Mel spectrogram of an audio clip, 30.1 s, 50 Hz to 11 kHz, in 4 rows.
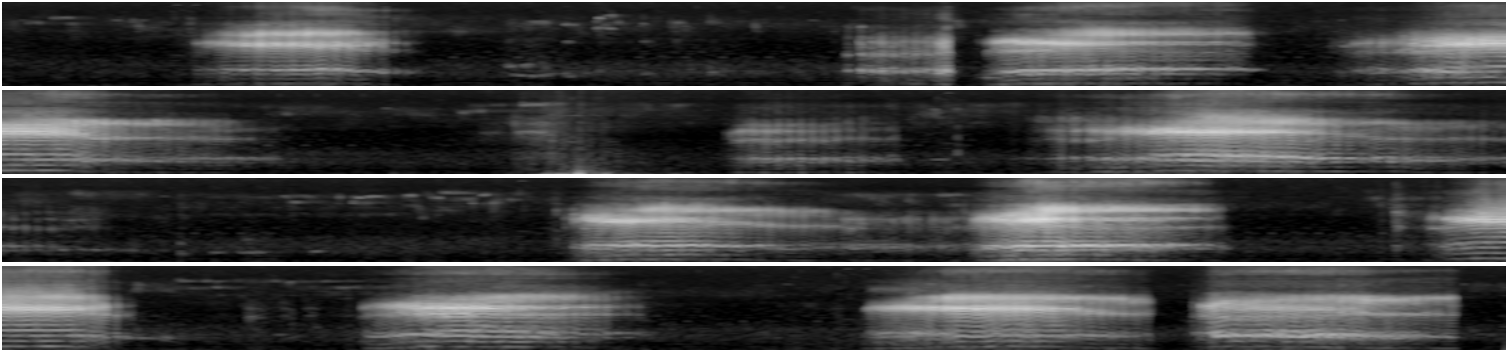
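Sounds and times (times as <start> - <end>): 
sheep baaing: 1.0 - 2.0, 4.2 - 8.8, 12.8 - 15.5, 17.9 - 21.2, 22.2 - 23.2, 24.4 - 25.8, 26.9 - 29.8.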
